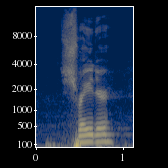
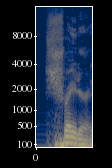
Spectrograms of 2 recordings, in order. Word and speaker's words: Schroeder: Schroeder. Schroeder. Well, how do you say it? Schrader. There's no A in there. Schrader.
